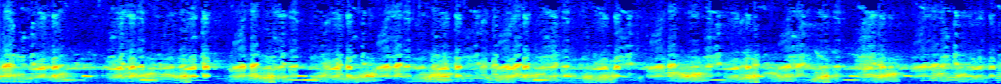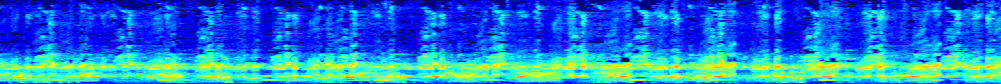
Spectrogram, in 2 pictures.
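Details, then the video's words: Frogs croaking in a dense, continuous chorus, many overlapping rough croaks and short pulsed calls layered together, with brief clear tonal notes now and then; no other sounds stand out. "FROGS CROAKING"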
